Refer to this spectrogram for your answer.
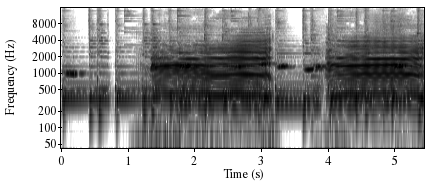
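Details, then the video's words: ['Tame cow grazing in a rice field: two sustained, resonant moos that sag in pitch as they end, after short clicks, with a constant tonal hum underneath.'] "suara sapi lucu jinak yang sedang makan rumput di ladang sawah"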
